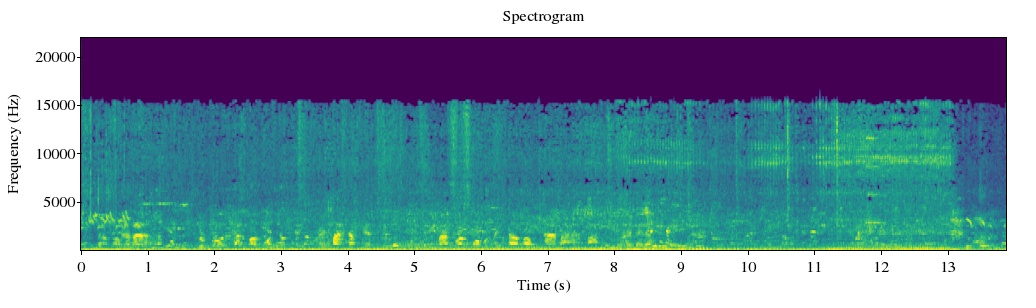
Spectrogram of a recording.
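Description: Women talk with animation nearby.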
